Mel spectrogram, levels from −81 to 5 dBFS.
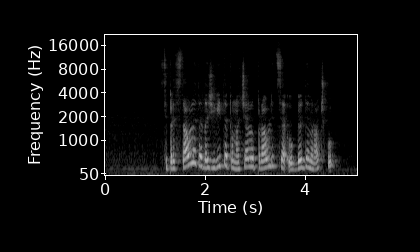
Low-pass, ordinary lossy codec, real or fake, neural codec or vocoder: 19.8 kHz; none; fake; vocoder, 48 kHz, 128 mel bands, Vocos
